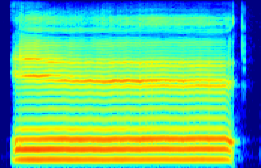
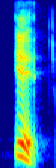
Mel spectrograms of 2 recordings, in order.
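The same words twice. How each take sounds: First: The vowel is held out for a long time. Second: The vowel is said briefly. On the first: "and here it's long" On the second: "Here it's short"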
